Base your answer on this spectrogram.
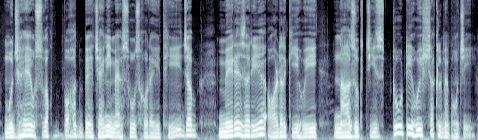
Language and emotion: Urdu, sad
